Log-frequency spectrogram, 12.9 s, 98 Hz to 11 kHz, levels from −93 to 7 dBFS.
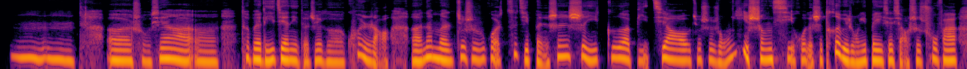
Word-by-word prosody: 嗯， 205 -5 -2 0.4
嗯， 185 -2 +2
呃， - - +2
首 175 0 -6
先 210 +5 +2
啊， 180 -2 +3
嗯， 165 -2 -1 0.3
特 215 - -3
别 195 0 +5
理 180 +1 +3
解 190 +1 +5
你 185 -1 +2
的 165 +1 -5
这 180 +3 -1
个 160 -1 -3
困 220 - -2
扰， 155 0 -4 0.3
呃， 175 0 +3
那 220 +4 +3
么 195 -5 +4
就 225 +6 -3
是 200 0 -3
如 190 +1 -3
果 205 +1 -2
自 280 - -7
己 190 - -1
本 160 -5 -4
身 235 +7 +1
是 230 0 +4
一 185 -1 0
个 215 -3 +1
比 175 +3 -10
较 190 -4 +1
就 185 +3 -7
是 190 0 -6
容 160 +2 -3
易 295 +4 0
生 195 -1 +4
气， 200 +1 -3
或 185 +1 -4
者 - - -3
是 180 - +1
特 290 - +2
别 195 - +6
容 160 -2 0
易 175 - +2
被 180 +1 +3
一 175 - +1
些 180 +3 +1
小 160 -1 -5
事 175 +3 -4
触 195 +5 -4
发 185 0 +2
185 Hz, 245 characters per minute, -22 LUFS, 175-205 Hz, 0.4 s, 别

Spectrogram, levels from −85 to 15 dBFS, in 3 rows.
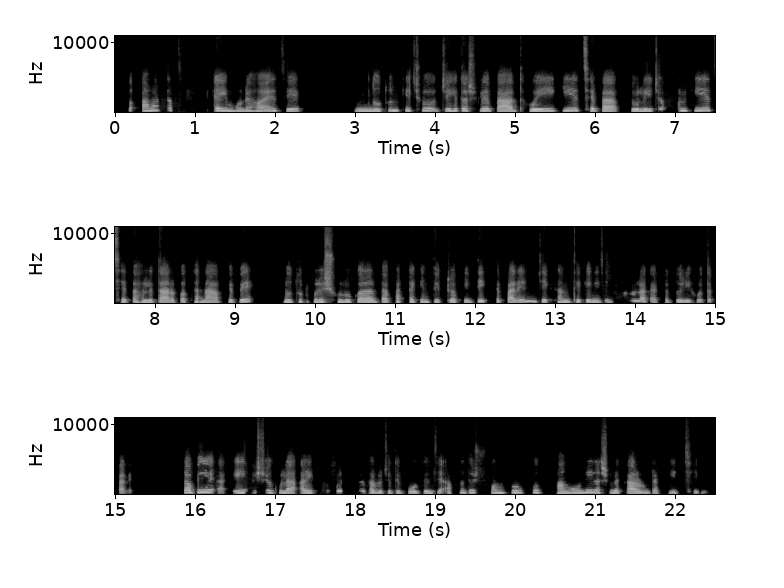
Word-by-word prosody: তো - - -6 0.2
আমার 310 +3 +1
কাছে 340 0 -9 0.3
এটাই 295 +1 +3 0.2
মনে 245 +1 0
হয় 245 - +1 0.2
যে, 245 - +3 1.0
নতুন 245 +5 +2
কিছু 300 0 -1 0.2
যেহেতু 265 0 +1
আসলে 275 +1 0 0.2
বাদ 215 +1 +5
হয়েই 235 +3 +6
গিয়েছে 300 +1 +1
বা 225 -1 +5 0.3
চলেই 235 0 +5
যখন 290 +2 -6
গিয়েছে। 305 0 0
তাহলে 235 0 +2
তার 210 0 +4
কথা 225 +2 -3
না 210 - +2 0.2
ভেবে 265 -1 +2 0.5
নতুন 260 +1 0
করে 280 0 +3
শুরু 255 -1 +1
করার 250 -1 +5
ব্যাপারটা 245 +3 -2
কিন্তু 260 0 0
একটু 250 - -18
আপনি 230 0 -5 0.2
দেখতে 205 +2 -1
পারেন। 205 +8 +2 0.2
যেখান 240 -1 0
থেকে 235 -1 0
নিজের 225 0 -4
ভালো 200 - -15
লাগা 190 - -1
একটা 205 +2 -10
তৈরি 215 -1 +3
হতে - - -6
পারে। - - -6 0.7
তবে 310 +2 +4 0.2
আ - - -6 0.2
এই 295 - +5
বিষয়গুলা 280 -2 -1 0.2
আরেকটু 255 - -1
পরিষ্কার - - -3
ভাবে 245 -1 +2
যদি 240 0 -3
বলতেন 215 +2 +1
যে, 240 - -1
আপনাদের 285 +4 -3 0.2
সম্পর্ক 250 +3 -1 0.3
ভাঙনের 275 +7 +2
আসলে 285 -2 0
কারণটা 190 - +2
কি - - -6 0.2
ছিল? - - -12
250 Hz, 155 wpm, -22 LUFS, 230-280 Hz, 1.0 s, হয়েই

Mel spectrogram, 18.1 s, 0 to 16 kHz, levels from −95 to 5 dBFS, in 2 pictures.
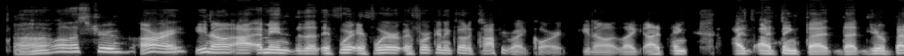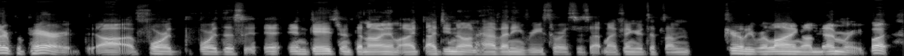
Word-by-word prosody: Uh, 115 +9 -1
well, 205 +2 0
that's 210 0 -1
true. 195 -3 +1 0.2
Alright. 205 +1 +4
You 170 - -1
know, 165 -2 +4
I 150 -2 +4
I - - +5
mean, 155 -3 +3
the 125 0 0
if 135 -3 +1
we're 160 0 +4
if 130 -4 +2
we're 150 +2 +4
if 125 -2 -3
we're 155 -1 +1
gonna 145 -2 -2
go 145 +2 0
to 130 - -2
copyright - - -3
court, - - -7 0.2
you 105 - -8
know, 90 -2 -3
like, 100 -1 -4
I 105 +1 +3
think 125 -1 +1 0.4
I 130 +1 +4
I 125 - +5
think 130 -4 +3
that 110 0 +5
that 110 0 +3
you're 125 +2 +3
better 140 +7 +3
prepared, 120 -6 +1 0.2
uh, - - +1
for 115 -4 +1 0.3
for 105 -3 -2
this 95 0 -7
e 110 - -5
engagement 110 -1 0
than 100 0 +1
I 100 +1 +3
am. 100 -2 -1
I 95 +1 -1
I 100 - +1
do 110 +3 -4
not 105 -3 0
have 100 0 -2
any 100 -1 -1
resources 95 -1 -10
at - - -6
my 90 -2 -6
fingertips. 95 -1 -7
I'm 90 +1 -7 0.3
purely 120 -4 0
relying 105 0 +3
on 95 0 -1
memory. 105 0 -1
But - - +4
110 Hz, 200 wpm, -23 LUFS, 100-140 Hz, 0.4 s, I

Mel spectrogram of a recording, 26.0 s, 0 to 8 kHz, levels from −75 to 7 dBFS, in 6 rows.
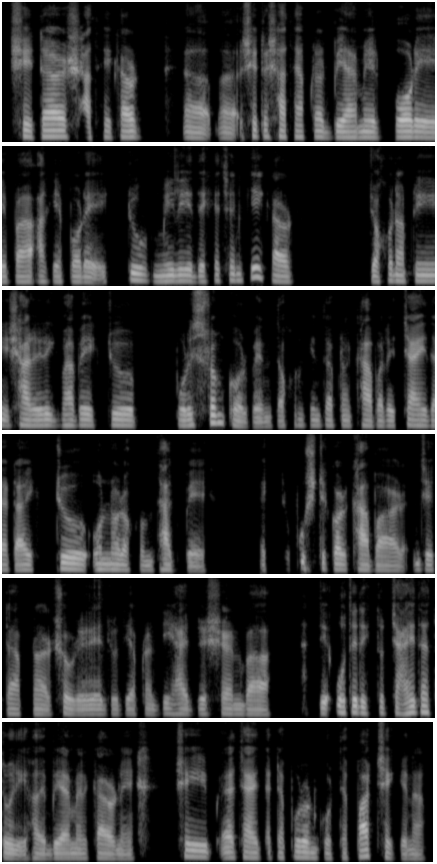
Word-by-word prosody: সেটার 130 0 +5 0.2
সাথেকার 120 +1 +2 0.6
আ - - +1 0.3
আ - - 0 0.2
সেটার 130 -1 +1
সাথে 125 -1 +1
আপনার 125 0 -1
ব্যায়ামের 115 -1 +3 0.2
পরে 120 -1 +7 0.2
বা, 110 -1 +2 0.2
আগে 110 0 -4
পরে 110 -1 +1 0.2
একটু 145 - -5 0.3
মিলিয়ে 120 +1 +2
দেখেছেন 125 +4 -3
কি? 200 - +3
কারন, 115 -4 +3 0.8
যখন 125 - -1
আপনি 120 +2 -4 0.3
শারীরিকভাবে 115 0 +2
একটু 120 - -5 0.6
পরিশ্রম 120 +9 +3
করবেন, 90 -3 -1
তখন 105 +3 -7
কিন্তু 110 -1 -7
আপনার 110 0 -7
খাবারের 110 -1 0
চাহিদাটা 110 -2 +3
একটু 130 - -2 0.3
অন্যরকম 110 -3 -1 0.2
থাকবে। 95 -4 -1 0.7
একটু - - -23
পুষ্টিকর 115 -1 +2
খাবার 100 -3 +2 0.3
যেটা 105 0 -3
আপনার 100 -2 -3
শরীরে 100 -2 0
যদি 100 0 -8
আপনার 100 0 -8
dehydration 105 0 -2
বা, 95 -1 +1 0.6
যে - - +3 0.2
অতিরিক্ত 130 -2 +1 0.2
চাহিদা 130 +5 +3
তৈরি 95 -4 +2
হয় 95 -2 -1
ব্যায়ামের 100 -1 +1
কারণে, 95 -3 +1 0.5
সেই 130 -1 +3 0.2
বে 110 - +1
চাহিদাটা 105 -1 +2
পূরণ 115 -2 +3
করতে 100 +1 -6
পারছে 130 -3 +4
কিনা, 90 -1 -4
110 Hz, 125 wpm, -24 LUFS, 100-120 Hz, 0.8 s, পরে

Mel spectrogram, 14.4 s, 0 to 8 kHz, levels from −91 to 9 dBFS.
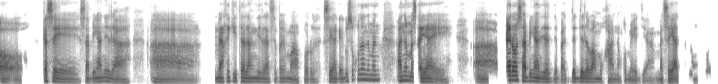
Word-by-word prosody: Oo. - - 0 0.4
Kasi 135 0 +5 0.5
sabi 105 +1 -3
nga 115 - +1
nila, 95 -8 -3 0.4
ah, 90 -4 -4 0.4
nakikita 115 +1 -1
lang 110 0 0
nila 105 -2 -3
sa - - -9
ba 105 - -6
yung 110 -1 -7
mga 85 -3 -4
puro 95 -1 -9 0.2
saya 110 -4 0
din, 100 0 -4
gusto 130 +9 -3
ko 175 - -6
lang 180 -1 -1
naman 170 0 -3 0.4
ano, 140 +2 +3
masaya, 110 -5 +4
eh. 85 +1 -5 0.5
Ah, 100 -2 +1 0.3
pero 160 0 +10
sabi 130 -4 +5
nga 115 - +6
nila 105 -2 -1
'di 100 -2 -9
ba, 85 +1 -5
da 105 +3 -4
dalawa 105 -1 0
ang 100 - -4
mukha 90 -2 -5
ng 90 0 -11
komedya, 75 -5 -10
masaya't 95 +1 +1 0.2
malungkot. 85 0 -19
105 Hz, 160 wpm, -26 LUFS, 90-115 Hz, 0.5 s, pero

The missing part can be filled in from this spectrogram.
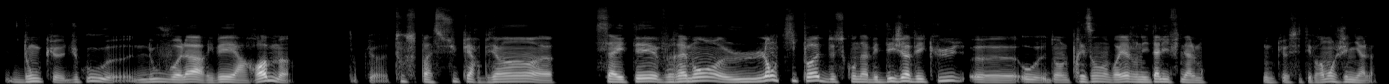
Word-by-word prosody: Donc, 125 +4 -4
heu, 100 -3 -4
du 100 +4 -10
coup, 135 0 -3
heu, - - -9
nous 115 +4 -6
voilà 120 -1 +3
arrivés 115 +3 +1
à 100 - 0
Rome! 95 - +6 0.6
Donc, - - -20
heu, - - -10
tout 140 - -8
se - - -7
passe 110 -5 -2
super 130 -5 -4
bien, 115 +5 -1 0.4
heu. 95 -1 -1 0.4
Ça - - 0
a - - +7
été, 140 +5 +3
vraiment, 140 +9 +2
l'antipode 155 - +2
de 120 -1 -4
ce 110 - -9
qu'on 130 - -3
avait 115 -2 -1
déjà 145 +7 +4
vécu, 155 +6 -3
heu, 105 -3 -3
au 115 -3 -4
dans 110 - -5
le 105 - -7
présent 130 +1 -3
voyage 115 +3 +1
en 115 - -2
Italie, 125 +3 +1
finalement. 100 -2 -5 0.6
Donc, 95 -4 -10
heu, 105 - -5
c'était 95 - -10
vraiment 110 +6 -2
génial! 110 -5 -5
120 Hz, 185 wpm, -25 LUFS, 105-135 Hz, 0.6 s, a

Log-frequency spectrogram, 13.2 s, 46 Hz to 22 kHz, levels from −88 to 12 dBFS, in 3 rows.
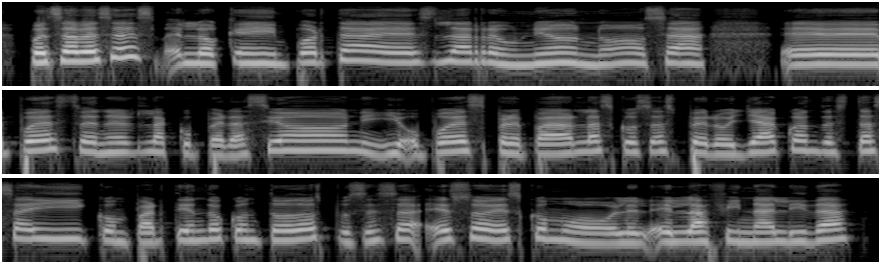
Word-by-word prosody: Pues, 265 +2 +7
a 285 - +11
veces 370 +7 +6
lo 250 -1 +3
que 250 -1 0
importa 265 +3 +1
es 270 +1 -6
la 280 0 +1
reunión, 250 -1 0
¿no?, 240 +3 -2
o - - -1
sea, 250 -1 0 0.4
eh, 230 +1 +3
puedes 275 +2 +3
tener 230 -2 -3
la 240 -1 -2
cooperación 255 +6 -2
y 210 -1 -4
o - - -4
puedes 240 +5 -1
preparar 210 -1 0
las 250 +1 -2
cosas, 240 0 -4
pero 210 -4 -2
ya 235 +4 +1
cuando 250 -2 -4
estás 250 +4 -4
ahí 255 0 -2
compartiendo 225 +3 -2
con 240 -2 -3
todos, 235 +4 0
pues, 205 -7 -10
esa 235 +3 -3
eso 250 +3 -1
es 240 +1 -1
como 215 -8 -2
el 190 0 -2 0.2
la 210 0 +3
finalidad. 215 +4 -1
240 Hz, 180 wpm, -23 LUFS, 220-260 Hz, 0.4 s, a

